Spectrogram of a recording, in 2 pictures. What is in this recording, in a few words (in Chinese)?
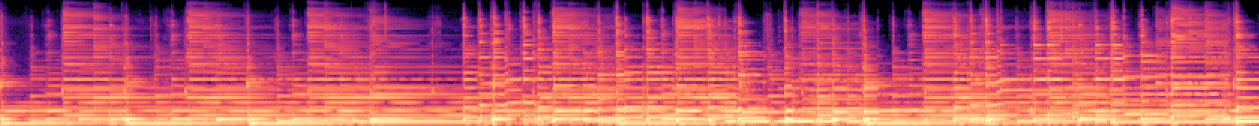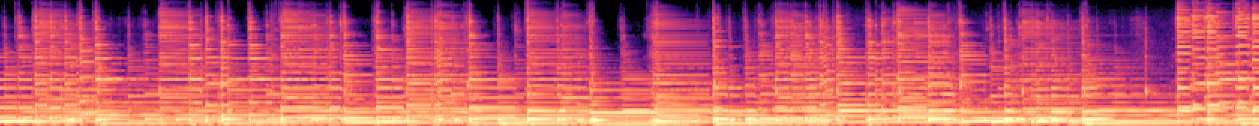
吉他曲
